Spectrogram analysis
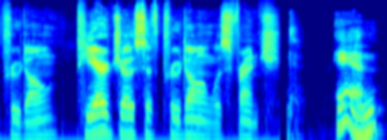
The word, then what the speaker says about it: Proudhon: The term was coined to describe oneself politically by Pierre-Joseph Proudhon. This is somewhat of a minor nitpick, but it's actually pronounced Proudhon.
